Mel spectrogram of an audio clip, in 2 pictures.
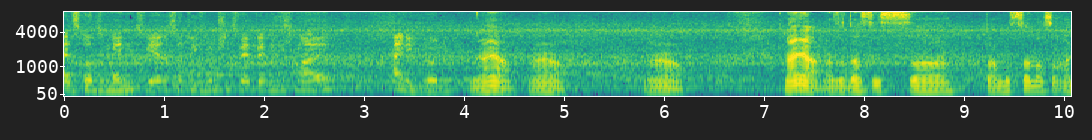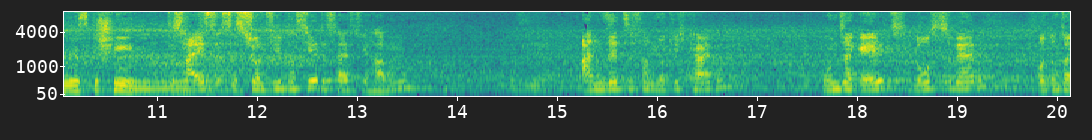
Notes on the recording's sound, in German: Bitte entschuldigt die Hintergrundgeräusche während des Gesprächs!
